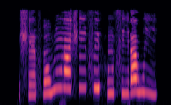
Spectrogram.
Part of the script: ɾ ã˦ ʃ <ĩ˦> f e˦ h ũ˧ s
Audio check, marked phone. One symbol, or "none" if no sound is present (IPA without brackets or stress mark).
ĩ˦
